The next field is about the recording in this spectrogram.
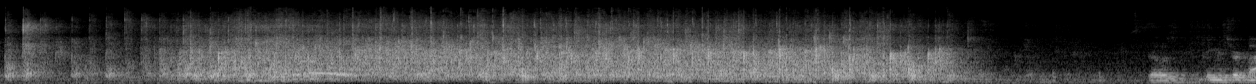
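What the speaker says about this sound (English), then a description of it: "So premature clapping" Attendees at a software architecture tech talk in Odessa give a full, sustained round of applause lasting about ten seconds before it fades, after which a presenter's voice resumes speaking.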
